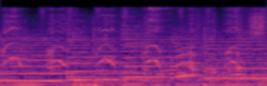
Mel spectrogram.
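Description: Three-week-old black Labrador puppies whimpering and yipping in short squeals that rise and fall, several a second, over background music with long held notes.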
